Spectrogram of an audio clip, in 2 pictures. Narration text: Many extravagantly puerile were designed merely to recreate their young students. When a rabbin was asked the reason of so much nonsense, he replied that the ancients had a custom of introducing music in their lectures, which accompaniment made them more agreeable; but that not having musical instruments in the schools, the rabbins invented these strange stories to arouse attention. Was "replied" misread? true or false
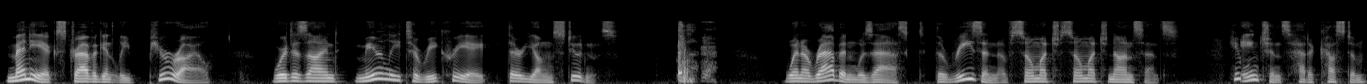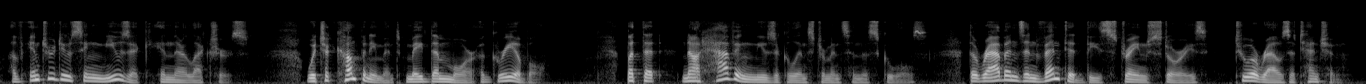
true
